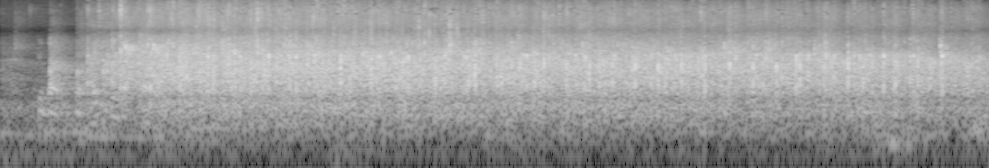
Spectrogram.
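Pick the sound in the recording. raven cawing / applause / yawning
applause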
